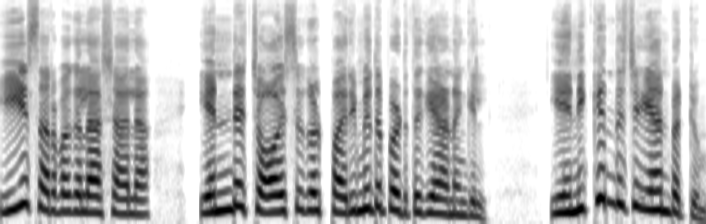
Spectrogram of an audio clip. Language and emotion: Malayalam, angry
